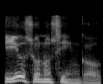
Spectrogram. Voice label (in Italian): "sono single", Italian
